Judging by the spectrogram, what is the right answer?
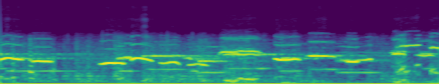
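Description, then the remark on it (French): A person whistles the Colonel Bogey march, a bright, steady melody of short rising and falling notes, loud, with a faint musical backing underneath and no talking. “Voilà, c'était Colonel Boguet.”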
